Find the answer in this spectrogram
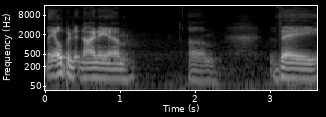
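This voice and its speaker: A man speaks at a fairly slow pace. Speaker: local resident vlogger. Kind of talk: casual vlog chat. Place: home room. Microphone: phone near.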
